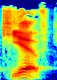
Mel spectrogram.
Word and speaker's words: Kiev: You know, when I was growing up, it was always pronounced Kiev, you know, two syllables, Kiev, with sort of an emphasis on the last syllable. Now, all the news reporters, they say Kiev, you know, just one single syllable as though it were spelled K-E-E-V, Kiev. That's the way they say it. Now, I think it's interesting looking at the mug that I have here.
